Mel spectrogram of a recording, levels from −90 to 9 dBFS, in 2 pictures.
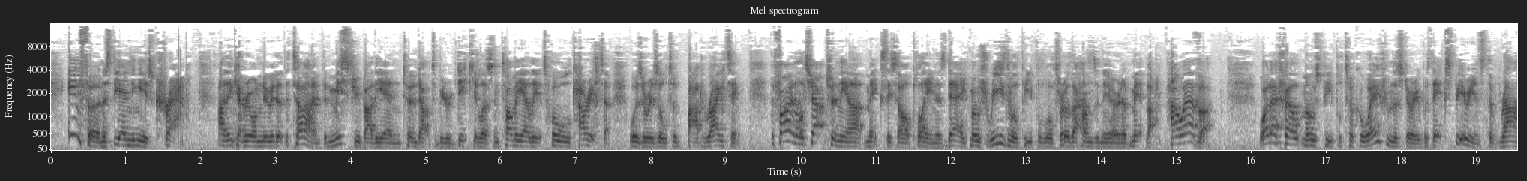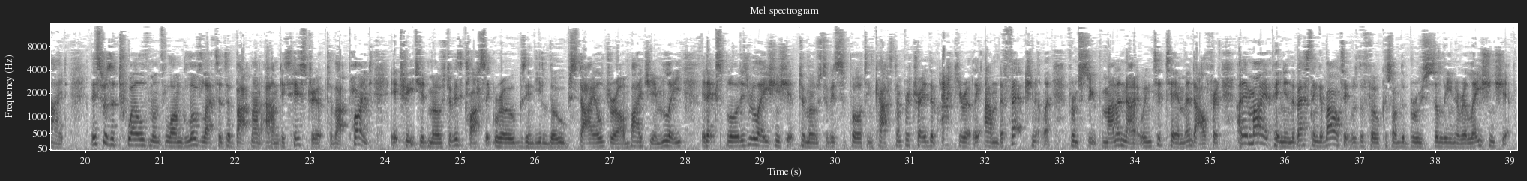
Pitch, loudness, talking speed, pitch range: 135 Hz, -17 LUFS, 225 wpm, 125-160 Hz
